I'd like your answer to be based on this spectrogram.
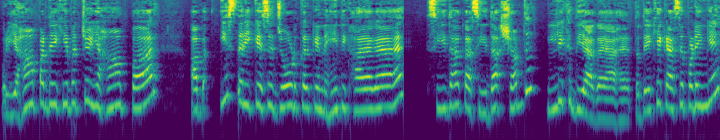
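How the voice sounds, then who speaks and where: A woman's voice: sits high, moderate pace, a little mellow. A woman teaching a Hindi lesson to children, patiently sounding out syllables one by one.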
